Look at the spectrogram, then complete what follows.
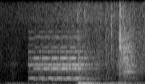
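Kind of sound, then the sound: signal or alarm, telephone ringing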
